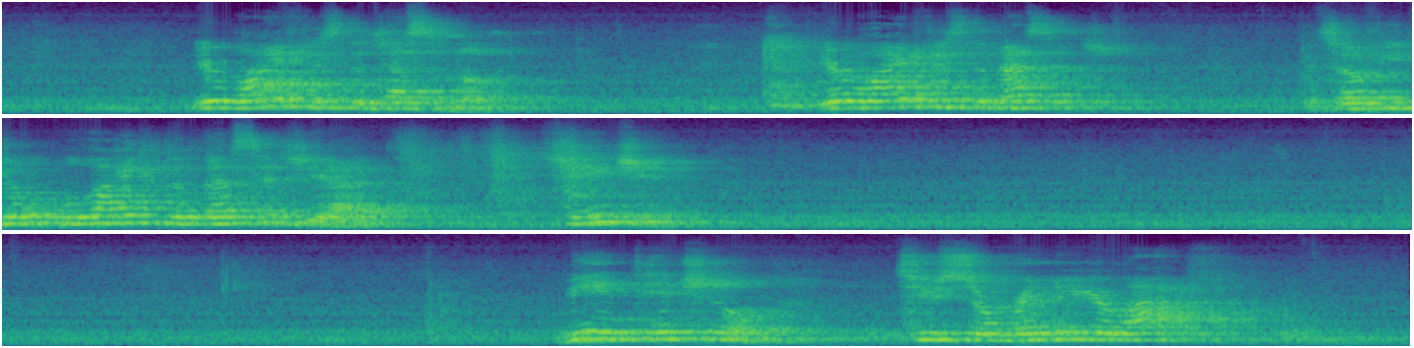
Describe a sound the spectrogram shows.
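A man speaks calmly through a microphone in a large echoing hall, pausing between phrases.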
